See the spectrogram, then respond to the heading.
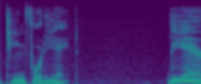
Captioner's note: wind Blowing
